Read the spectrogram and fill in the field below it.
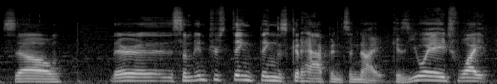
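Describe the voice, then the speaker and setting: Opening an esports match stream from his home desk setup, a man chats casually into a desk microphone, his voice nasal and stuffy from allergies. He sounds animated, with fairly high pitch and a fairly bright tone at normal speed, rambling and restarting often as faint music plays behind him.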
